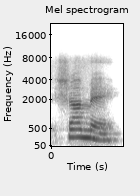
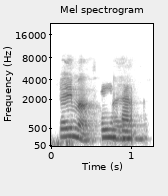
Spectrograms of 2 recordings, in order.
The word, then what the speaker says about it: Shema: And is that Shame? How do you say your name? Shame? Shema. Shema.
